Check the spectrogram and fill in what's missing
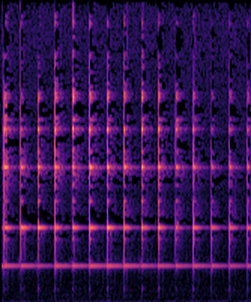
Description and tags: Tapping on a water glass to get attention before a speech perhaps.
